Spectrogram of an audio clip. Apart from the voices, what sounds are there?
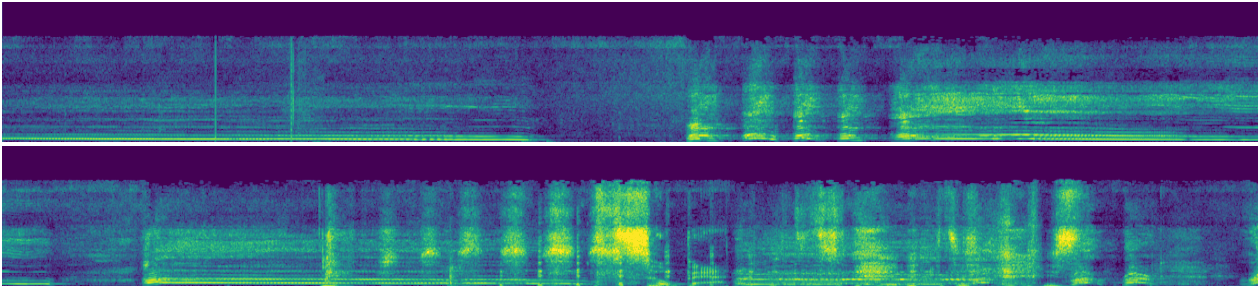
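dog howling and barking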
